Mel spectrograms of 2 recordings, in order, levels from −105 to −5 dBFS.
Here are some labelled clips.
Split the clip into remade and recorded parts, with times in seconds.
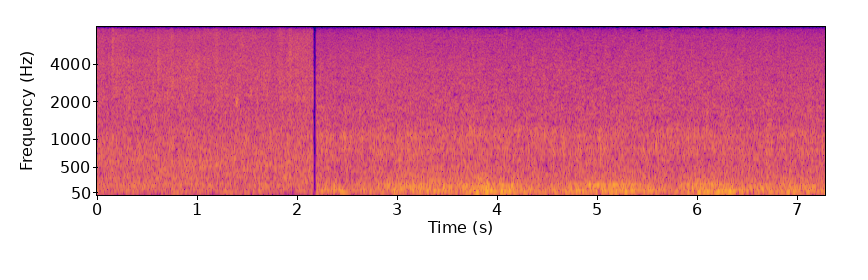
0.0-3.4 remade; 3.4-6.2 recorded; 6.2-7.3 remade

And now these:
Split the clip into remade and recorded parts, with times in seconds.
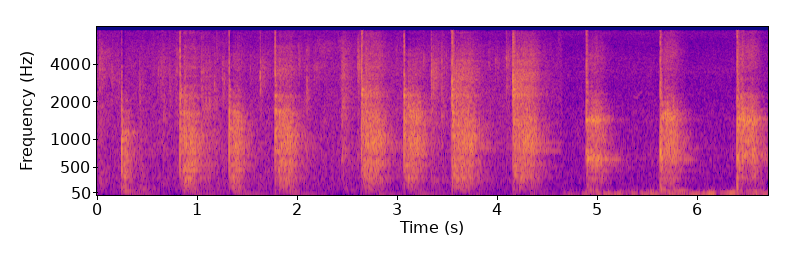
0.0-6.7 recorded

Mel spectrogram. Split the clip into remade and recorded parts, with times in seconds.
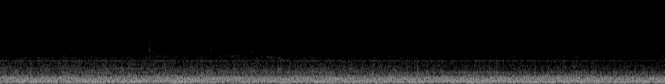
0.0-0.8 recorded; 0.8-4.8 remade; 4.8-6.7 recorded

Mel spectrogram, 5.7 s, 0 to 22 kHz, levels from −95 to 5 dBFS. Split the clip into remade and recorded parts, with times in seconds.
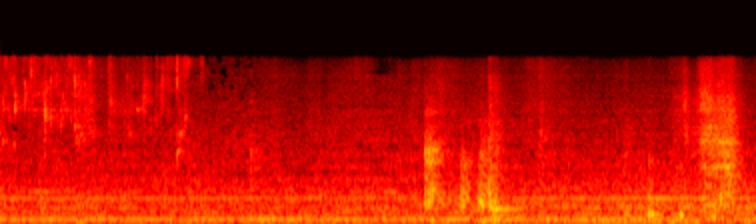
0.0-0.6 recorded; 0.6-1.4 remade; 1.4-2.0 recorded; 2.0-5.7 remade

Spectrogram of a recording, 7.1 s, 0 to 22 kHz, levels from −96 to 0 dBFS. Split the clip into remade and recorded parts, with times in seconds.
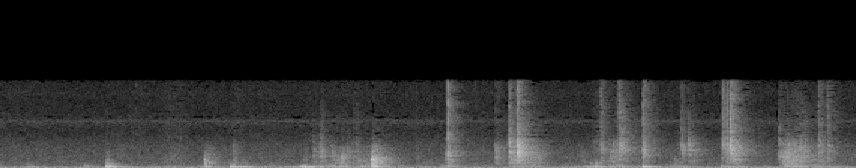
0.0-7.1 recorded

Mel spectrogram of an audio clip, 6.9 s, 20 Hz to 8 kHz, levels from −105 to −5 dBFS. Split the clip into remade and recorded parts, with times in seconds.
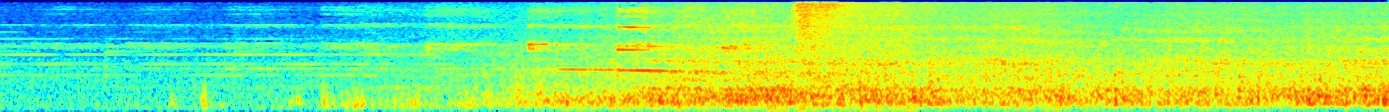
0.0-1.8 recorded; 1.8-2.8 remade; 2.8-4.1 recorded; 4.1-5.3 remade; 5.3-6.9 recorded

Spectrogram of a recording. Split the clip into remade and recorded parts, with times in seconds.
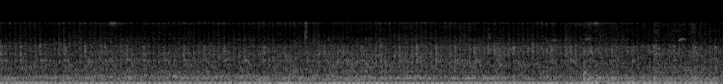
0.0-6.4 remade; 6.4-7.2 recorded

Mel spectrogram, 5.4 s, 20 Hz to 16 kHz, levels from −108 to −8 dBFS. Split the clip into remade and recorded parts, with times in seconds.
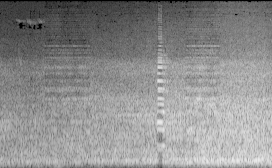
0.0-0.9 recorded; 0.9-1.8 remade; 1.8-3.7 recorded; 3.7-4.4 remade; 4.4-5.4 recorded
